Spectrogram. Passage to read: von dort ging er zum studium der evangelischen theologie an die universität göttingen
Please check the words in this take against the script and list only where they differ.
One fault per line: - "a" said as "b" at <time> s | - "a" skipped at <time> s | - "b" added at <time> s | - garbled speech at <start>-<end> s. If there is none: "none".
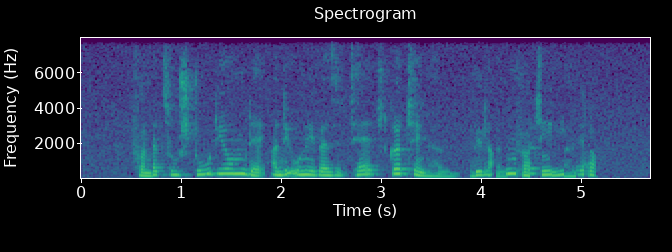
- "dort ging" skipped at 0.7 s
- "evangelischen theologie" skipped at 1.8 s
- garbled speech at 3.9-5.1 s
